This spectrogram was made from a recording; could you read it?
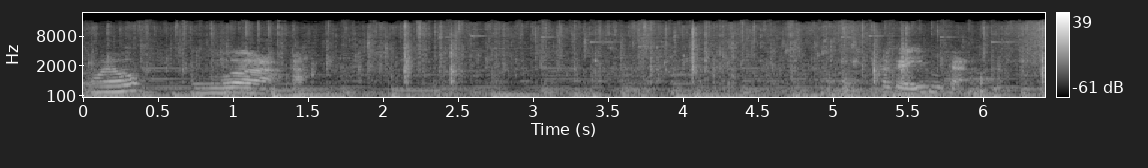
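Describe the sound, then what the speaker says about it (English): Rice frying in oil in a pan crackles in a moderate, continuous sizzle with occasional stirring scrapes, while someone talks over it throughout. "And then I'll stir it around and try to evenly coat it with the oil."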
